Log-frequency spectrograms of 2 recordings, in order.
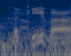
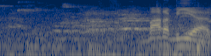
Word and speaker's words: Batavia: It'll be Owen Van Bativa, if I'm saying. I can't say that one. Batavia, there we go.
